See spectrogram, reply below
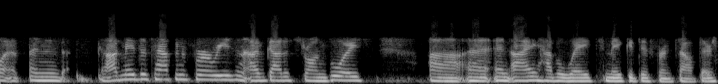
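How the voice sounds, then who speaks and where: A woman giving a radio interview by phone, earnest and reflective, often restarting her phrases. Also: lowish voice. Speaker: guest, speaker and author. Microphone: telephone. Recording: tinny phone line.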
